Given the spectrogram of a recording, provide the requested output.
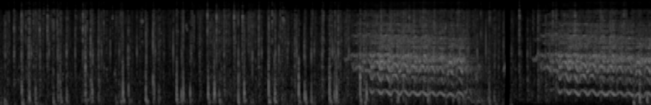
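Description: A horse's hooves clop steadily, then two long, quavering whinnies ring out, shaking up and down in pitch.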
